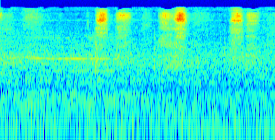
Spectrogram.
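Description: A pen scratching across paper in a few short strokes as small boxes are drawn, with background music underneath.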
